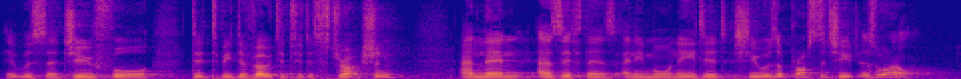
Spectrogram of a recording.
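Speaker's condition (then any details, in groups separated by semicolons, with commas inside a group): No condition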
